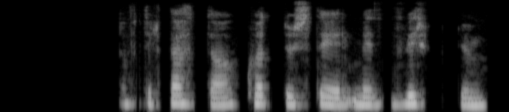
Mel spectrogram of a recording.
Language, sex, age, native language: Icelandic, female, 12, Icelandic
